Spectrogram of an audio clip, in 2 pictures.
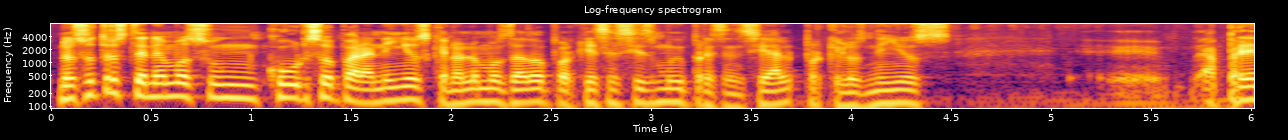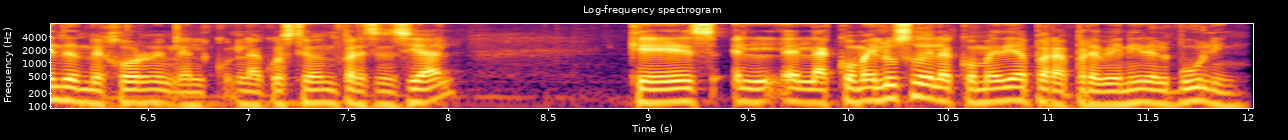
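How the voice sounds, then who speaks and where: A man's voice: medium pitch, brisk, a little mellow. A middle-aged man with a Mexican accent, explaining things casually in an interview and often ending phrases with a checking tag. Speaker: podcast guest, comedy teacher and writer. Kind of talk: casual conversational interview answers.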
